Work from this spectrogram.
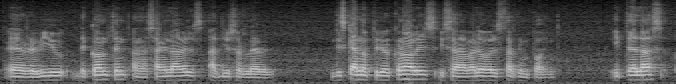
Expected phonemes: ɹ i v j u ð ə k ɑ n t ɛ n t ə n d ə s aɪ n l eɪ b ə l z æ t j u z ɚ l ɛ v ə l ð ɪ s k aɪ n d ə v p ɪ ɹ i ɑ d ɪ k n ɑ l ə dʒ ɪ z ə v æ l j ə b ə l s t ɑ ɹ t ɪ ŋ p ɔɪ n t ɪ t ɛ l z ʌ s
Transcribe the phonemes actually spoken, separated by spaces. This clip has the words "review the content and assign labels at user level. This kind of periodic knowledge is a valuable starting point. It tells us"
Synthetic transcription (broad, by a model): ɹ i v j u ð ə k ɑ n t ɛ n t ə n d ə s aɪ n l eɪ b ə l s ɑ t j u s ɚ l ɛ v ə l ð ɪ s k aɪ n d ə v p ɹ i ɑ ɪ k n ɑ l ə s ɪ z ə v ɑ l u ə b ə l s t ɑ ɹ t ɪ ŋ p ɔɪ n t ɪ t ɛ l ʌ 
